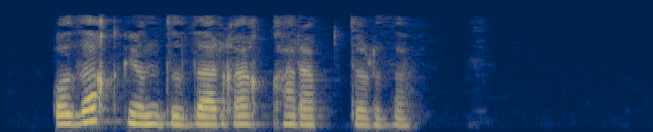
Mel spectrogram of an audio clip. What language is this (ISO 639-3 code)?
bak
